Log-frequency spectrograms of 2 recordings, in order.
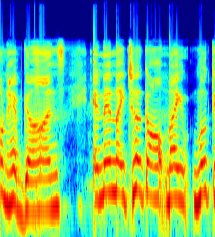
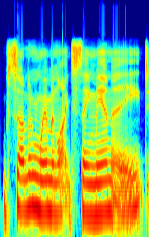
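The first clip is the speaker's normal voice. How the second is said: ordinary delivery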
